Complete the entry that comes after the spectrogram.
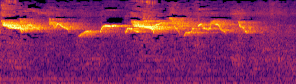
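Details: Female white-eye singing in the líu style, a continuous high, thin twittering warble of quick sliding and descending notes running without pause for three seconds over a faint low hum.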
